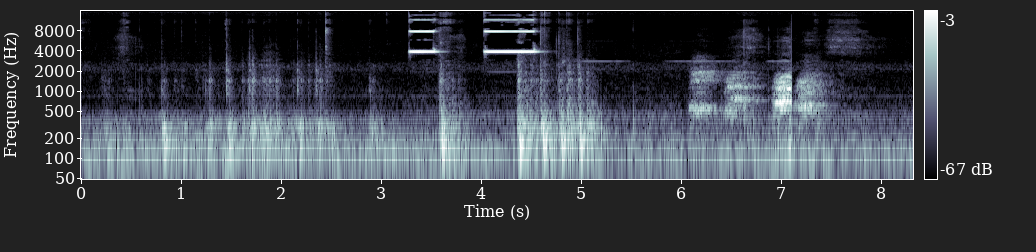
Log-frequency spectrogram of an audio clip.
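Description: Keys on a fire alarm control panel's keypad being pressed, with soft clicks throughout and two short high beeps from the panel a little after three and four seconds in, over a steady low hum.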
